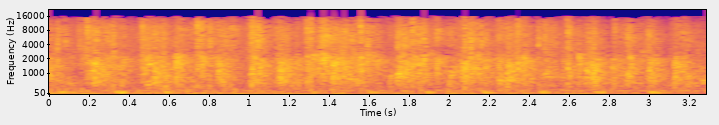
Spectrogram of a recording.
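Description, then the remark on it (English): An audience breaks into steady applause for the building administrators: many hands clapping at once in a dense, crackling wash that holds at an even, fairly loud level throughout, with no voices heard. “So I applaud all of our building administrators.”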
